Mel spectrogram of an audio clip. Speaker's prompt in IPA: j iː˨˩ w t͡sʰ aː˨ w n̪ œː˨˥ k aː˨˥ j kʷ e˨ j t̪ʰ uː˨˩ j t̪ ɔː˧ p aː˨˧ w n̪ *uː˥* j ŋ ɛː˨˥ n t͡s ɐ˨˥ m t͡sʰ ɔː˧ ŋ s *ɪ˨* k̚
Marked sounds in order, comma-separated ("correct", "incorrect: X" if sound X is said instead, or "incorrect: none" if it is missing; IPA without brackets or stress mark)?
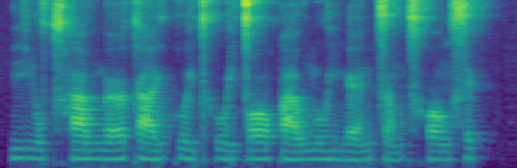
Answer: incorrect: uː˨, incorrect: ɪ˥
